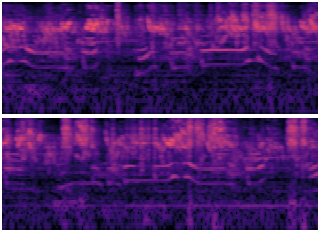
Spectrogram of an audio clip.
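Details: Happy budgerigars chirping: dense, scratchy high chatter with quick squawks and twittering notes, over a background of wavering tonal sounds resembling music.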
